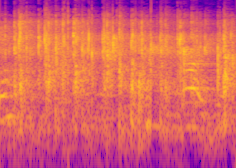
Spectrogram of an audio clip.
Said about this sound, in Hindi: एक बार उसके लिए अपनी अपनी सब तालियां बजा दो।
